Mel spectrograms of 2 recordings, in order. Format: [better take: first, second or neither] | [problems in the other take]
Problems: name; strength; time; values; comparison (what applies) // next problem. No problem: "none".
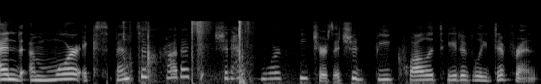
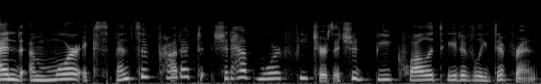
second | noise reduction (neural mask model RNNoise)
